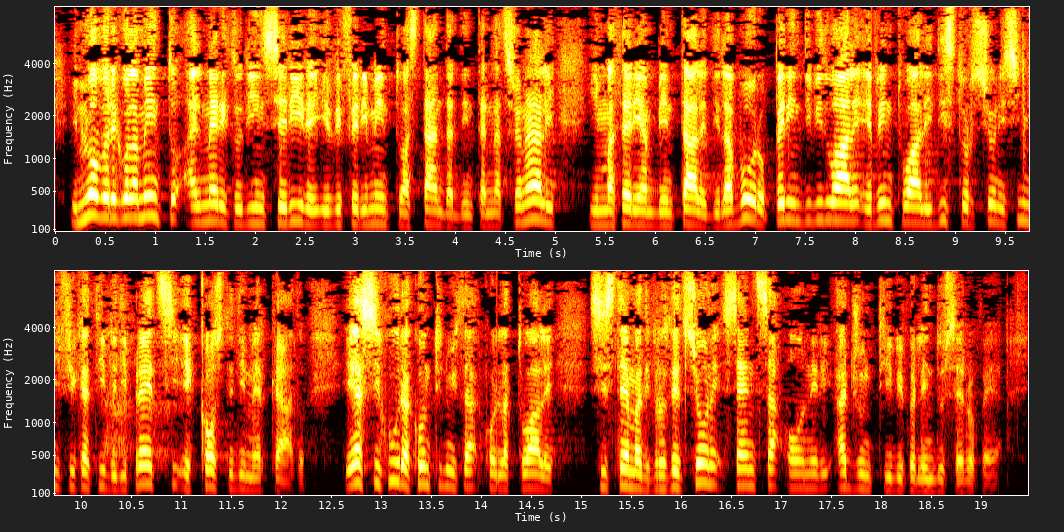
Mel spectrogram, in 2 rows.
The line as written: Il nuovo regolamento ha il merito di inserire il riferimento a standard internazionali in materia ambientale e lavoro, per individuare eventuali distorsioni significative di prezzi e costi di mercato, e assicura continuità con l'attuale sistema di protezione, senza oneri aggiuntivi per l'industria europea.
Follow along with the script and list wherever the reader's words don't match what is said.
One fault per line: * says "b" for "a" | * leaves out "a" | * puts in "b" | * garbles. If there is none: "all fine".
* puts in "di"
